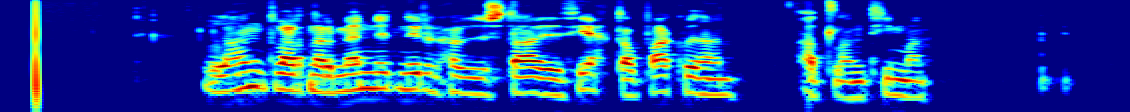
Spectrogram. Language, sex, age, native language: Icelandic, male, 40-49, Icelandic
